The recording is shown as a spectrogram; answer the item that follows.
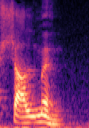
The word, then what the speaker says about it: Charlemagne: The Frank people developed their empire under leadership of Charlemagne. It was written as Charlesmen. While spelling, they are writing out Charlesmen, but they are the name of that person pronounced as Charlemagne.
